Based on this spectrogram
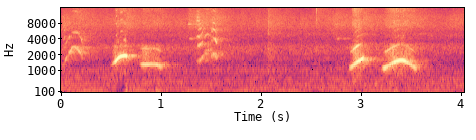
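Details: Pet cockatiels indoors giving a whistled phrase twice: a quick rising note then a longer arched, slurred note, each phrase backed by a short scratchy chirp, over low steady room hum.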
